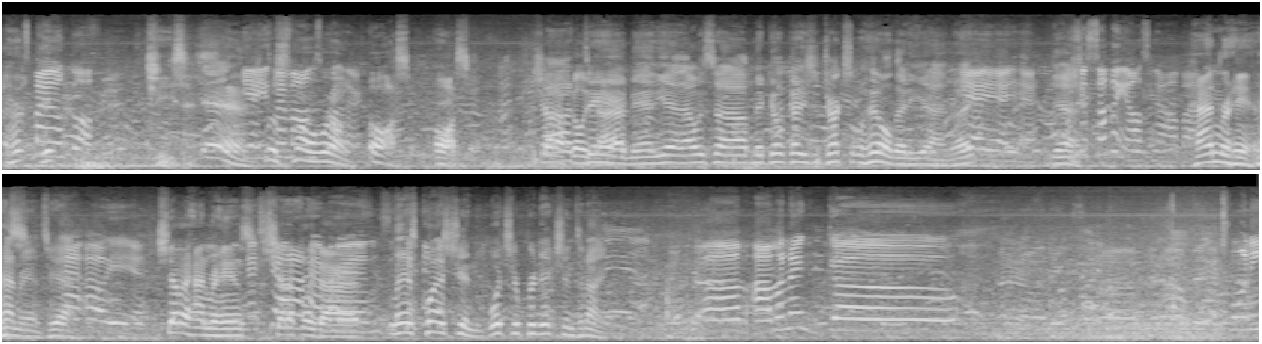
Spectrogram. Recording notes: We went live from the Wells Fargo D1 lot. With Guests and the wild atmosphere.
